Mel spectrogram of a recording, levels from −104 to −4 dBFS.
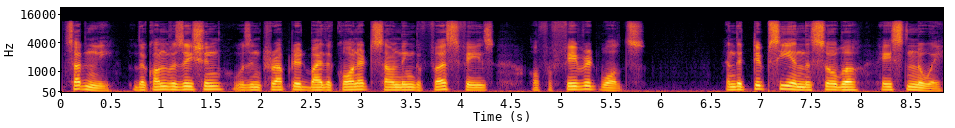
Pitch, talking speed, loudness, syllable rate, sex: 130 Hz, 165 wpm, -17 LUFS, 5.9 syllables/s, male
